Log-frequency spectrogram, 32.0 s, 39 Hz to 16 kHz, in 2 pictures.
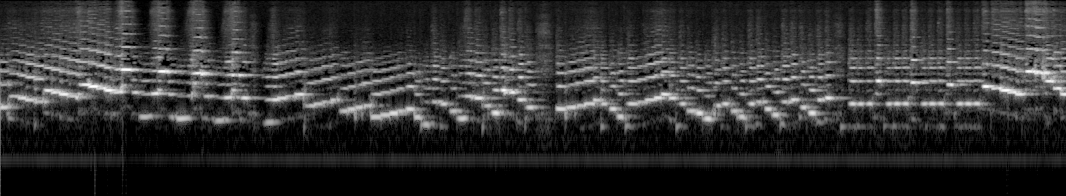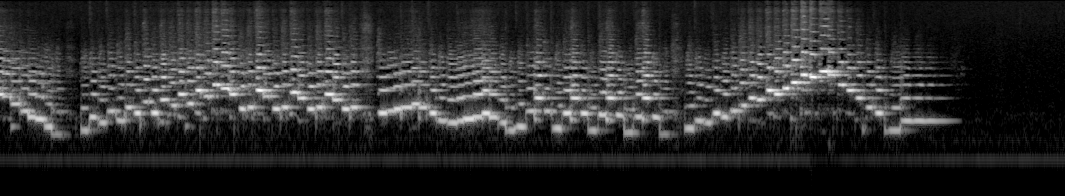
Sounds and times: Flute: 0.0 - 30.4
Inside, small room: 0.0 - 31.9.

